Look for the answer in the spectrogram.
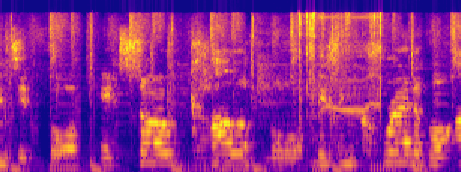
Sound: shutter sound

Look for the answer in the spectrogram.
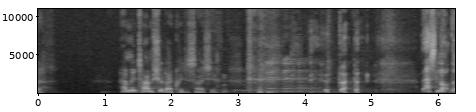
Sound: laughter

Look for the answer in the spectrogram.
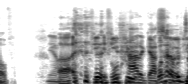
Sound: laughs

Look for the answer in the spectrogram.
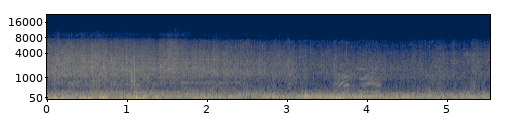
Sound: gravel crunching; bike motor whirring

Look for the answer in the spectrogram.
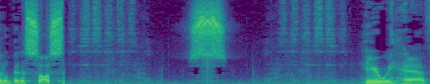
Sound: ingredients shaking

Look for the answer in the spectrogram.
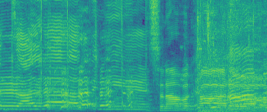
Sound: laughs

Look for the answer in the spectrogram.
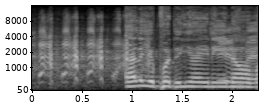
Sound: laughter

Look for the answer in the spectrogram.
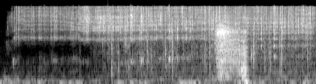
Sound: Staz crackling

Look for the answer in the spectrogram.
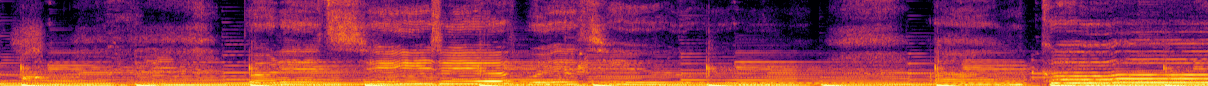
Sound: none

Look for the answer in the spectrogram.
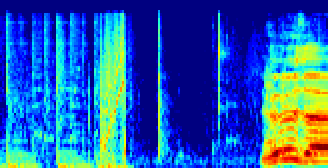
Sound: record scratch

